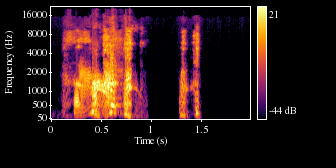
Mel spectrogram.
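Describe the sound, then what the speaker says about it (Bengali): A person coughs and clears their throat indoors in a shared room, with one longer rough burst followed by a short double cough, close and fairly loud. "এই কাশি দিলে বাইরে কাশি দিবি"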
